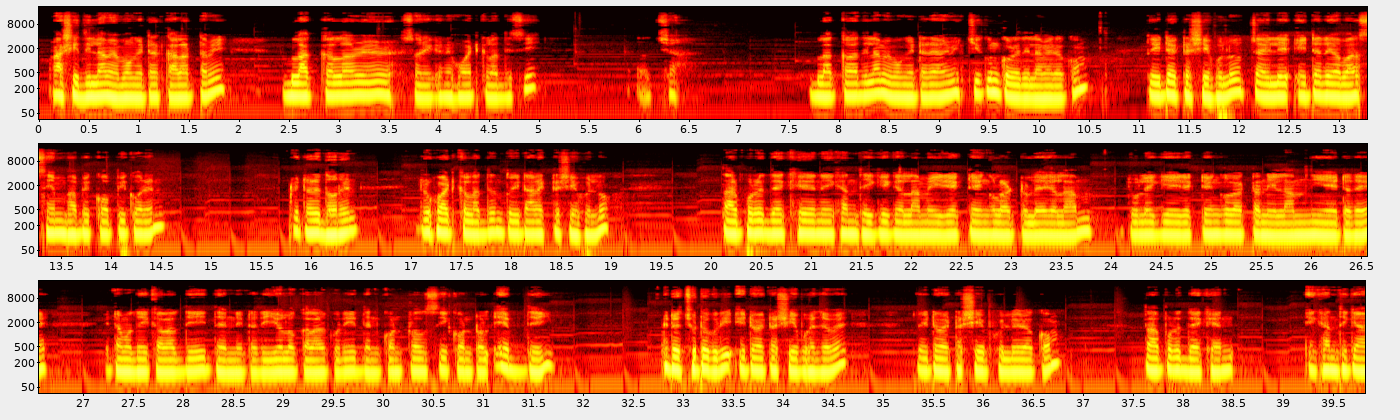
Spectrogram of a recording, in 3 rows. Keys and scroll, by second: 30.3 ctrl+c, 30.7 ctrl+f.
